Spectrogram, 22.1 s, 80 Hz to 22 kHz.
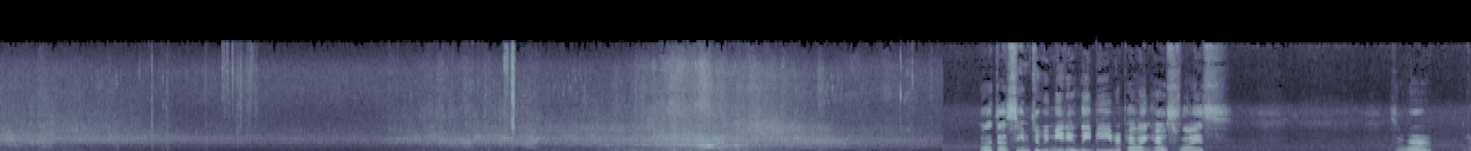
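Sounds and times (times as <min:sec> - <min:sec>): car passing: 0:00.0 - 0:03.3, 0:03.9 - 0:14.2.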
